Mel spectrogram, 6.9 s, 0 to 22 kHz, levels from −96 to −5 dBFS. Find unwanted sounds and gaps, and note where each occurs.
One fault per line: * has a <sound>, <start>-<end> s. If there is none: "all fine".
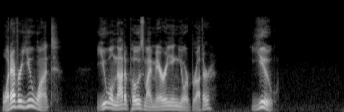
all fine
